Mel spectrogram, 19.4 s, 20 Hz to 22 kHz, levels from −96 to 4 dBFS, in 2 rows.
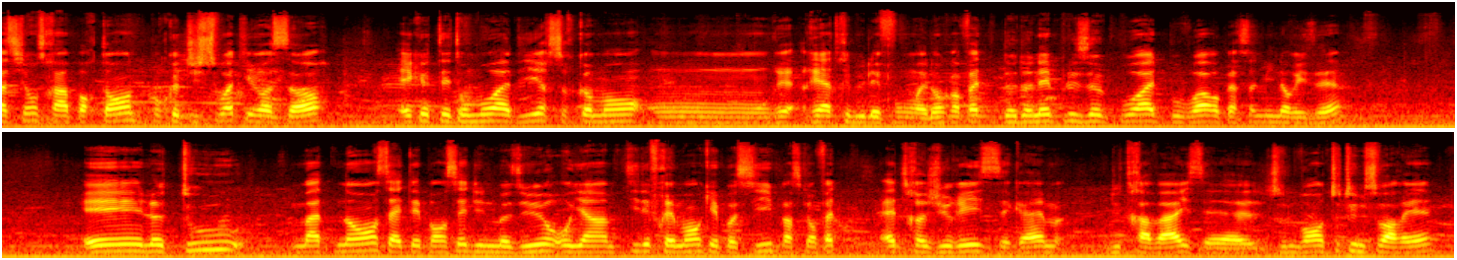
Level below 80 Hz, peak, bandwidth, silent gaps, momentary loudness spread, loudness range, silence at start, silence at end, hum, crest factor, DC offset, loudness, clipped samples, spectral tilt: -36 dBFS; -4 dBFS; 17 kHz; none; 11 LU; 3 LU; 0 s; 0 s; none; 20 dB; under 0.1%; -23 LUFS; under 0.1%; -4.5 dB/octave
